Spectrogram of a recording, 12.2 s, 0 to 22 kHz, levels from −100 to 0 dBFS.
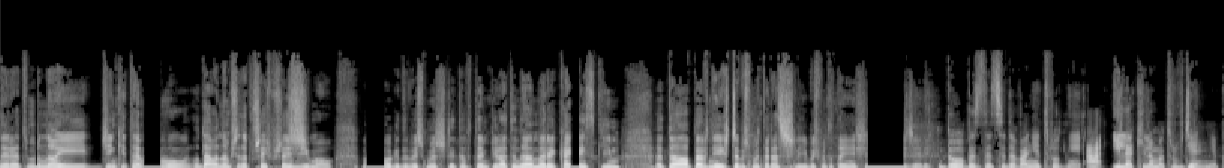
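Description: Speech with five underruns with held sample, where the output ran dry and the converter held its last value. The sound freezes flat at 0.34 s for 30 ms, at 1.42 s after "i dzięki" for 186 ms, at 3.65 s after "to przejść przez zimą" for 186 ms, at 5.70 s for 93 ms, and at 8.67 s after "i byśmy tutaj nie" for 372 ms. Each time it resumes softly where it stopped, with no audio lost. The last four gap lengths are whole multiples of 4096 samples.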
